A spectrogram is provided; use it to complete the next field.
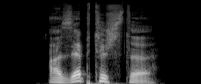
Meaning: inflection of aseptisch: 1. strong/mixed nominative/accusative feminine singular superlative degree 2. strong nominative/accusative plural superlative degree
- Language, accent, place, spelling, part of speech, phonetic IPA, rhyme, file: German, Germany, Berlin, aseptischste, adjective, [aˈzɛptɪʃstə], -ɛptɪʃstə, De-aseptischste.ogg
